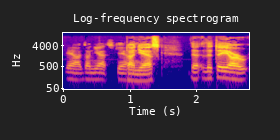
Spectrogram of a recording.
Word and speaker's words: Donetsk: So now, as I understand it, Daniel, the eastern provinces, Lugansk and Donetsk, how do you pronounce? Yeah, Donetsk.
